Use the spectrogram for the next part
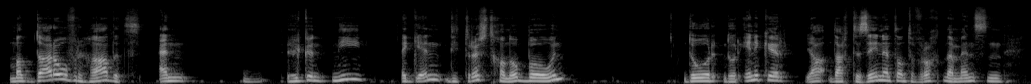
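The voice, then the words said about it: Mild West Flemish accent. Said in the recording (Dutch): “mijn semi-West-Vlaams accent”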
